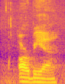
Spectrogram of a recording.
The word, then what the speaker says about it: RBI: RBI. RBI, yes. Yeah, there's no S on that.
